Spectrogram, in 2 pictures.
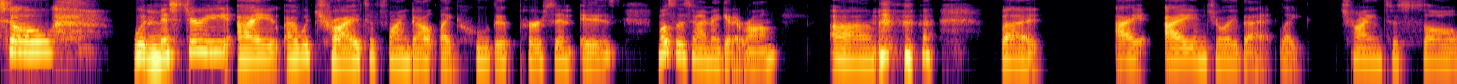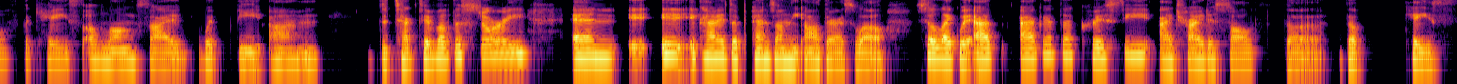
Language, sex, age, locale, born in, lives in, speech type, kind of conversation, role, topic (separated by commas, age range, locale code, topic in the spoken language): English, female, 30-34, en-US, United States, United States, conversation, podcast, guest, What draws readers into a story and keeps them engaged?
